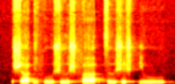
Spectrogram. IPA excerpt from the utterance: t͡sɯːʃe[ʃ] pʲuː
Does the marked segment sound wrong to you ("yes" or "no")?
no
